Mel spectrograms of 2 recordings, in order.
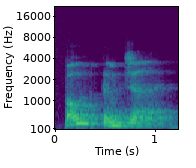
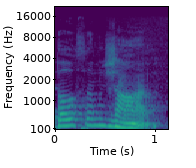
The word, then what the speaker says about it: Botham Jean: Botham Jean. Botham Jean.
